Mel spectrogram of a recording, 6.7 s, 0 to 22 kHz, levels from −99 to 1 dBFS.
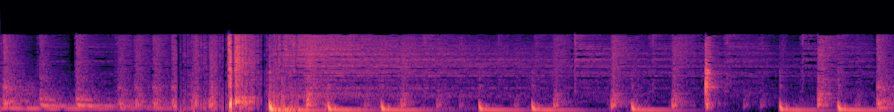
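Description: The whole music clip sounds dull and smeared. Nothing is heard above 7 kHz. Sustained tones have a warbling, fizzy edge. This points to likely AAC compression at a low bitrate. The encoder dropped the top band and coarsely quantised the rest.

From 1.32 to 2.23 s, processor overload crackle tears through the music. The processor missed many short buffer deadlines in a row, which fits buffers of around 10 ms. Each miss left a tiny silent gap with hard edges. Together they form a gritty burst of crackle.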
